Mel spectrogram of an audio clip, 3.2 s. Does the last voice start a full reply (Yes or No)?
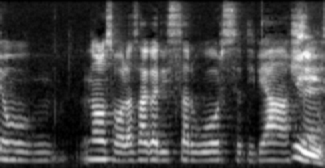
Yes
